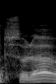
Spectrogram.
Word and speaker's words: Psola: Ouais, Psola, ouais, Pso. – Et ça s'écrit P-S-O-L-A.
